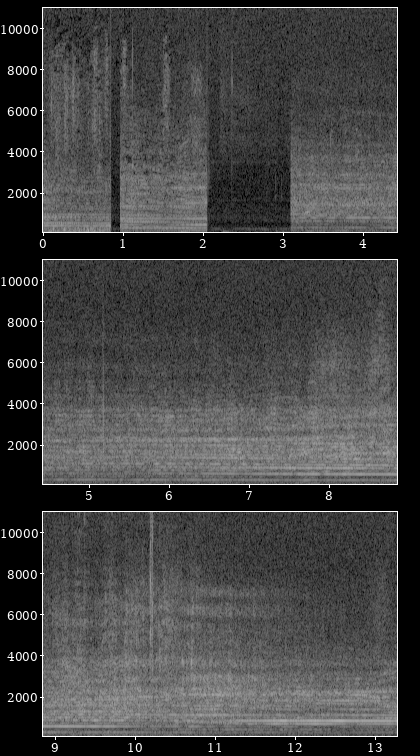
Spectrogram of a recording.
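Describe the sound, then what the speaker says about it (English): A Ukrainian Bober or Lyutyi drone drones steadily overhead, a continuous propeller-engine hum holding for the whole stretch with a brief dropout near the start, moderately loud and unbroken. "That's either Bober or Lutey, a Ukrainian drone over there."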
